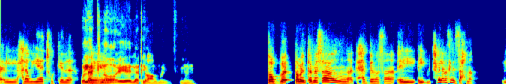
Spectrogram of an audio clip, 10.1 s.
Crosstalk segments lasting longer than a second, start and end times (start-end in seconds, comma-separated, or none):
none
